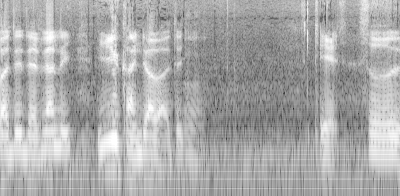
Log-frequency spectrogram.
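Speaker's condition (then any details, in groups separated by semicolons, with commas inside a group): Cerebral palsy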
